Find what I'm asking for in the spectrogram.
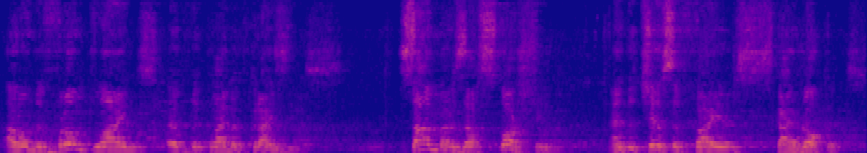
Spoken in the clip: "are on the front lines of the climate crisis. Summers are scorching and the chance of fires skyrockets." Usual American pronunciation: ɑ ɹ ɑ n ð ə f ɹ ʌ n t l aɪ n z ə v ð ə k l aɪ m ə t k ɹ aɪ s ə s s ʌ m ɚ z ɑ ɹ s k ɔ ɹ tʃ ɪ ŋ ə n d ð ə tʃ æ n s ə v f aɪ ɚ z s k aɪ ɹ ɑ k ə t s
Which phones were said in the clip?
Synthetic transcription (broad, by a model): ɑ ɹ ɑ n ð ə f ɹ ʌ n t l aɪ n z ə v ð ə k l aɪ m ə t k ɹ aɪ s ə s s ʌ m ɚ z ɑ ɹ s k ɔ ɹ ʃ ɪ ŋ ə n d ð ə tʃ æ n s ə v f aɪ ɚ z s k aɪ ɹ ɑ k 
